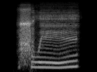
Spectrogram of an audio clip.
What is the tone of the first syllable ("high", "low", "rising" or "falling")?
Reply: rising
